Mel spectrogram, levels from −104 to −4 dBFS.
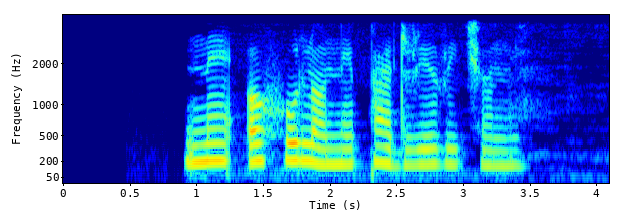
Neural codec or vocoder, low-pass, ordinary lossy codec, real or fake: none; 3.6 kHz; none; real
